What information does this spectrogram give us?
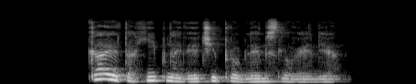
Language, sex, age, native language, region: Slovenian, male, 50-59, Slovenian, Gorica region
